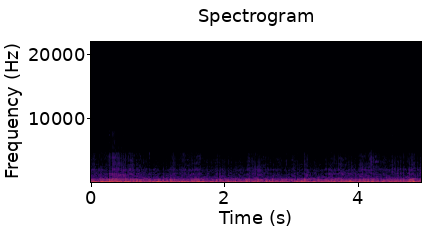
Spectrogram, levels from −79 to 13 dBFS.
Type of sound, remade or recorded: remade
